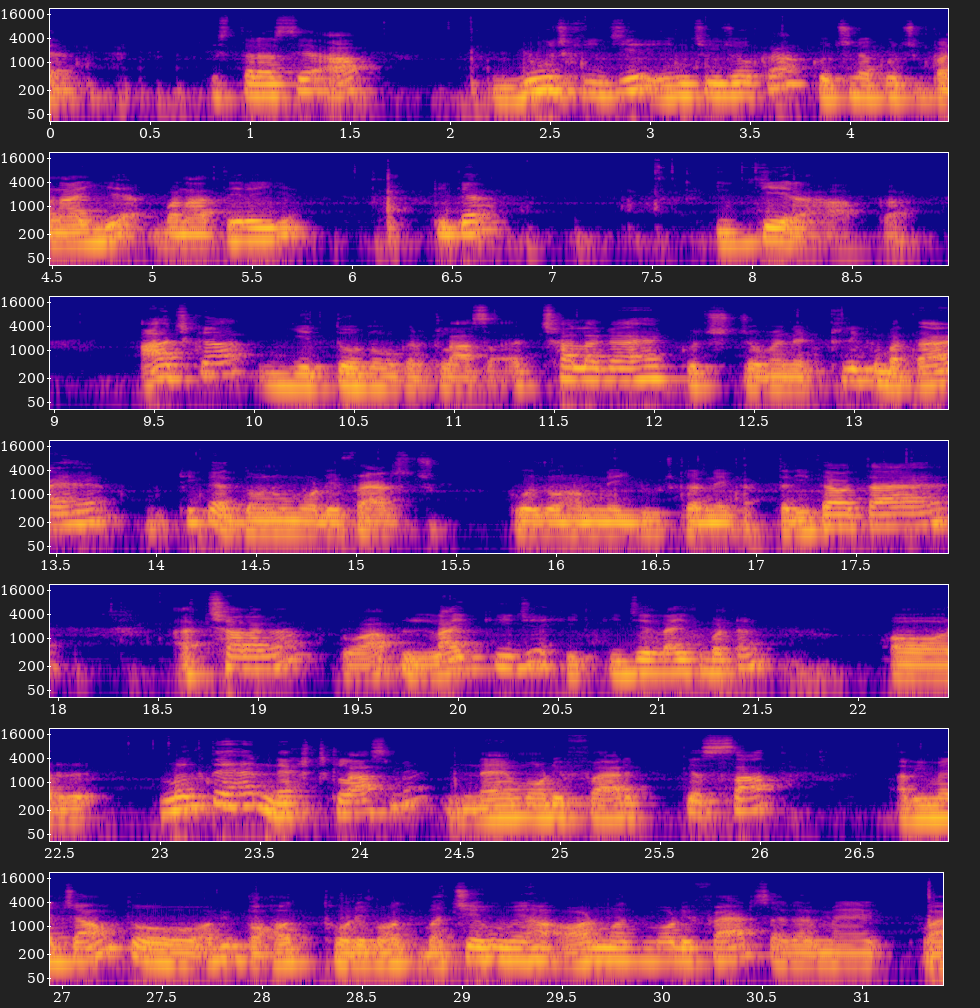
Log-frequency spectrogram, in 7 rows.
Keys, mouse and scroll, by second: 0.1 alt+middle click, 0.3 alt+w, 1.6-2.3 click, 2.1 alt+w, 2.6-3.5 alt+middle click, 3.6-4.6 alt+middle drag, 5.3-6.7 click, 6.1 alt+middle click, 6.7 scroll down 1, 6.8-7.5 alt+middle click, 7.5 click, 8.2 alt+middle click, 9.4-9.7 click, 13.2-13.9 alt+middle click, 13.8 scroll up 1, 14.2-14.8 alt+middle click, 15.1-16.0 ctrl+alt+middle drag, 22.8 click, 26.6 click, 31.3 q.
